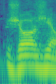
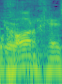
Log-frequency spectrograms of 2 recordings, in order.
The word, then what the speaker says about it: Jorge: Così un po' sempre scherzosamente, diciamo, insomma, abbiamo preso un bastimento e siamo arrivati a Salvador de Bahia, dove abbiamo conosciuto Amado, Jorge Amado, o Jorge, se lo pronunciano in spagnolo.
